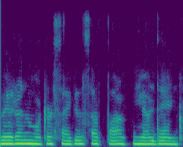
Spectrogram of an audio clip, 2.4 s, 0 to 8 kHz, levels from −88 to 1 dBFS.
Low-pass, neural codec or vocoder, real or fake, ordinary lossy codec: 7.2 kHz; codec, 16 kHz, 8 kbps, FreqCodec, smaller model; fake; none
